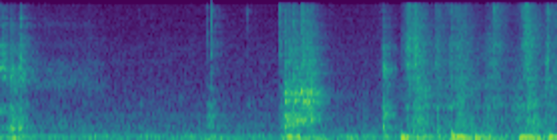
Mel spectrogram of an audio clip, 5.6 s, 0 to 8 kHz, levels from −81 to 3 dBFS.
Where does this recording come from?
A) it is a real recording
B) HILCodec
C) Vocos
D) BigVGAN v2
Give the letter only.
C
